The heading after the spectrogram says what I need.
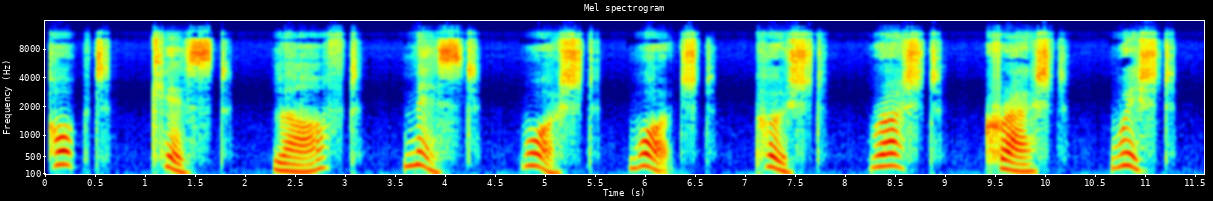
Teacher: the past tense ending e d is pronounced with a t sound instead of a D sound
